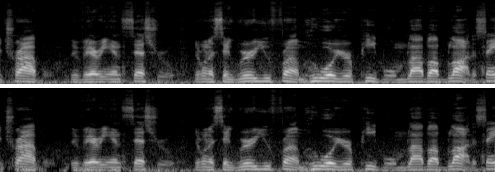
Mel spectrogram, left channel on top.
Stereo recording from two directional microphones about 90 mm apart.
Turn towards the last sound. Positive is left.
turn(degrees=55)  # may be behind; listen again after turning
